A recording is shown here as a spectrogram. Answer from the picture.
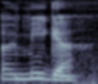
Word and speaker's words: Omega: the omega not people saying that wrong it's omega it's greek and it's pronounced o m i o h m i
